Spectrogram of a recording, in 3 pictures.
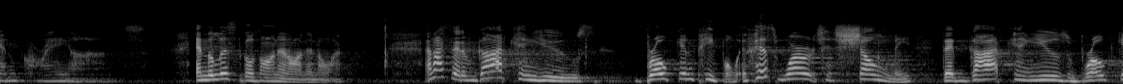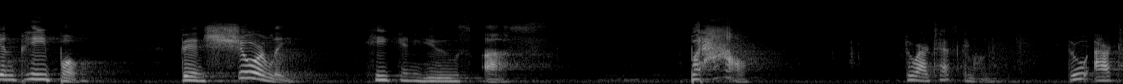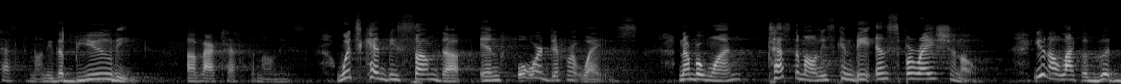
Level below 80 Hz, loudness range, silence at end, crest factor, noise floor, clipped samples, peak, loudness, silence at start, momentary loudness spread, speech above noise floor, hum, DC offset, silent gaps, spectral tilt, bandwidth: -72 dBFS; 9 LU; 0 s; 24 dB; -65 dBFS; under 0.1%; -8 dBFS; -30 LUFS; 0 s; 18 LU; 35 dB; none; under 0.1%; none; -5.5 dB/octave; 12 kHz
